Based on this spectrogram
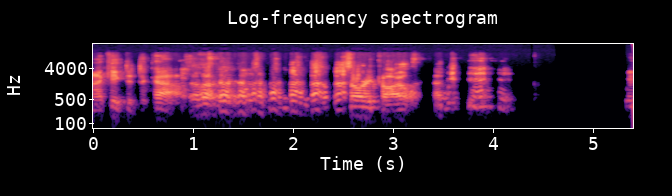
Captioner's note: laughter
